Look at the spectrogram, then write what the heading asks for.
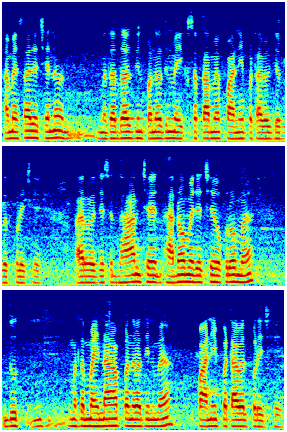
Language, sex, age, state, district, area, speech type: Maithili, male, 18-30, Bihar, Purnia, urban, spontaneous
